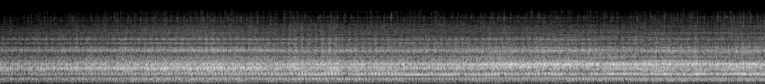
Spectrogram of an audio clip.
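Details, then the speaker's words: 20 hp electric motor, long stored in a barn, started on a rotary phase converter: steady hum with rough gravelly whir, no knock; bearings sound worn. "Hey, it's running! oh the bearings don't sound very good"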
